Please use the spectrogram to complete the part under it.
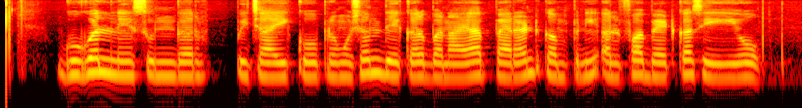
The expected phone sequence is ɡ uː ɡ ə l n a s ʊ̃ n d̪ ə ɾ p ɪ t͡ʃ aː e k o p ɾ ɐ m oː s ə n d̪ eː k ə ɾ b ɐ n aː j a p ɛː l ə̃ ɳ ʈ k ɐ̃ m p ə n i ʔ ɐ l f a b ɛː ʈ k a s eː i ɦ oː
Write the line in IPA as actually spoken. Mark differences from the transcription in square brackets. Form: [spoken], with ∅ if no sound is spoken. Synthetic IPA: ɡ uː ɡ ə l n [e] s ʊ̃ n d̪ ə ɾ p ɪ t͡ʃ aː [i] k o p ɾ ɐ m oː [ʃ] ə n d̪ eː k ə ɾ b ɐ n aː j a p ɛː [ɾ] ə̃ ɳ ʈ k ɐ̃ m p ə n i ʔ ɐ l f a b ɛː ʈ k a s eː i ɦ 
